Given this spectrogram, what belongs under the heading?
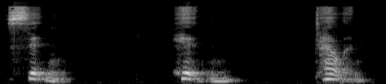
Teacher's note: a lot of times they'll drop the G off and you end up with sitting, hitting, telling.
